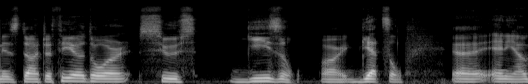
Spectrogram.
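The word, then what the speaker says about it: Geisel: is Dr Theodore Seuss gizel or gel anyhow gizel it's like diesel but you pronounce it with a G you know he uh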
